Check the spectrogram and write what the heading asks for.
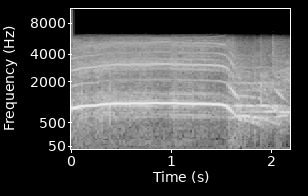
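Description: A single high voice swoops up and holds one long high note for about a second and a half, then drops away.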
